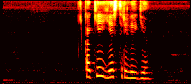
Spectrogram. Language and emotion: Russian, neutral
